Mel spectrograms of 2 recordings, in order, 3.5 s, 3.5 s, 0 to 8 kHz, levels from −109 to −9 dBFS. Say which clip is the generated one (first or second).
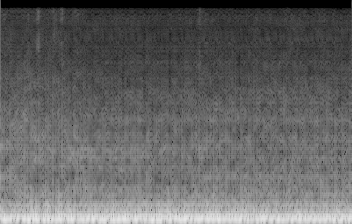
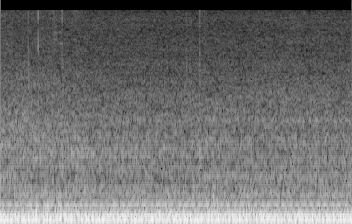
first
